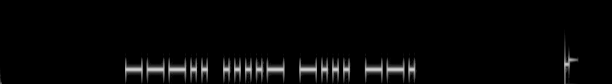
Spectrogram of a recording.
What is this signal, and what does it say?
Morse code, heard as a keyed tone, about 22 wpm, 700 Hz. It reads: 84BG
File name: practice / 22wpm / Four Letter-Number Combinations - 22wpm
